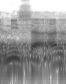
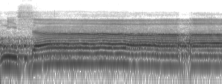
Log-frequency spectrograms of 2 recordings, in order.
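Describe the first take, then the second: First: The word ends with an n sound. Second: The word ends with a long a vowel. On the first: The word runs on without a stop. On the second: The word is read at a stop.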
